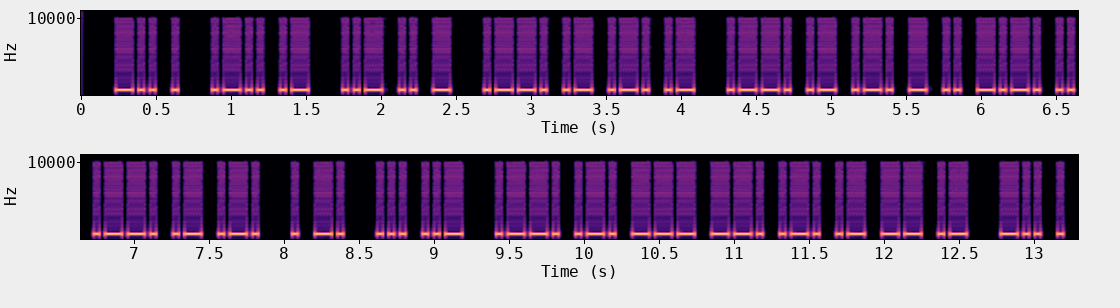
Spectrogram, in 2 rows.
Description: Morse code, heard as a keyed tone, about 32 wpm, 800 Hz. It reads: DE LA UIT PARA PARTICIPAR EN SU PROGRAMA DE
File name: morse mp3 / ESPAGNOL TEXTE EN CLAIR 1 VITESSE 30 MOTS MINUTES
